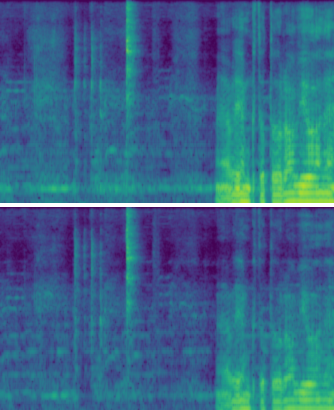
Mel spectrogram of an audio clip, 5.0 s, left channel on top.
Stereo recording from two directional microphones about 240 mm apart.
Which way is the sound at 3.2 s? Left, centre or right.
Left.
